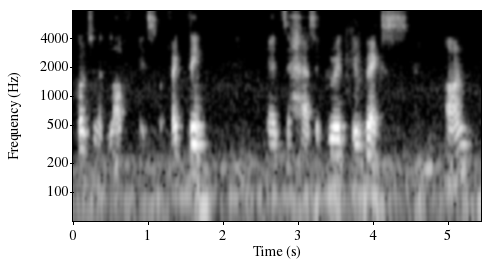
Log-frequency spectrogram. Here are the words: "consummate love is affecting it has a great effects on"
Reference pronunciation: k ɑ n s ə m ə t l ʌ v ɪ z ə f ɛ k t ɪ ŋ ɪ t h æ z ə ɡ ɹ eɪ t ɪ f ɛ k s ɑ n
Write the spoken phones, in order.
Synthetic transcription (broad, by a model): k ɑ n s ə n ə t l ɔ f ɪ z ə f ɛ k t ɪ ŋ ɪ t h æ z ə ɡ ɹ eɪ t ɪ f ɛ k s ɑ n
